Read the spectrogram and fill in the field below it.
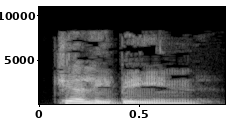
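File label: "jelly bean", British English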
